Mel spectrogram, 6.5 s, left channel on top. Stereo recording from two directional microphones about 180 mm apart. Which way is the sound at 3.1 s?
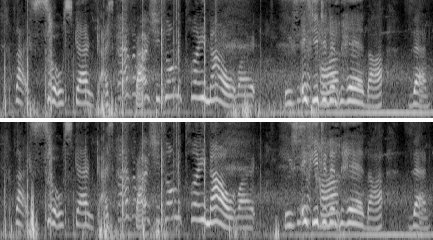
45° right (ahead or behind).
